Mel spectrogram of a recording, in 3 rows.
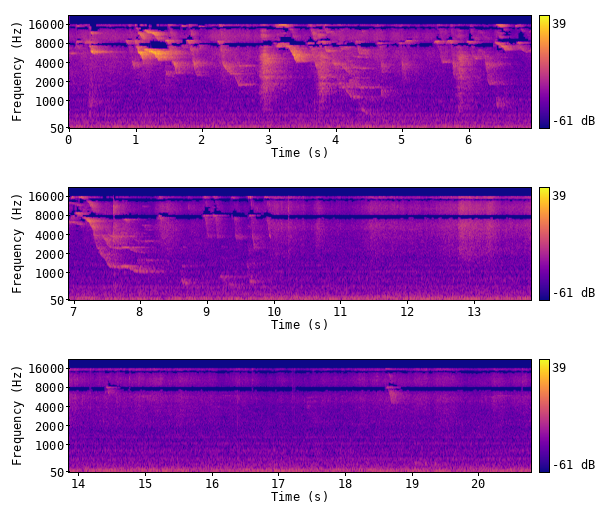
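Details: Six Asian small-clawed otter pups, two male and four female, born November 18, 2021 at Brookfield Zoo, Chicago, kept behind the scenes with parents Pearl and Adhi. High, sharply falling squeaky chirps cluster in the first half, then fade over a steady low hum.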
